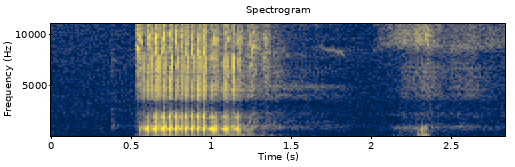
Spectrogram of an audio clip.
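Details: Pomeranian dog snoring indoors, recorded 8 November 2015: one loud, rough, harmonic-rich snore lasting under a second, followed by a softer, shorter snort-like breath after a pause.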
